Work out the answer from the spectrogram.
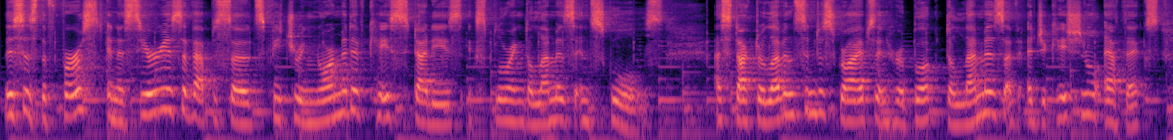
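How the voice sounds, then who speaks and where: A woman's voice: medium pitch, darkish tone. A woman co-hosting a podcast, reading a scripted introduction. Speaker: podcast co-host.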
